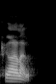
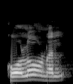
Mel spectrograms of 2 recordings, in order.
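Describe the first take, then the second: First: The word is not sounded as its letters suggest. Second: The word is sounded out letter by letter. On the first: The speaker calls it right. "But it is not like that. You pronounce it colonel" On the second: The speaker calls it wrong. "if you pronounce it in the exact way like what is written"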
